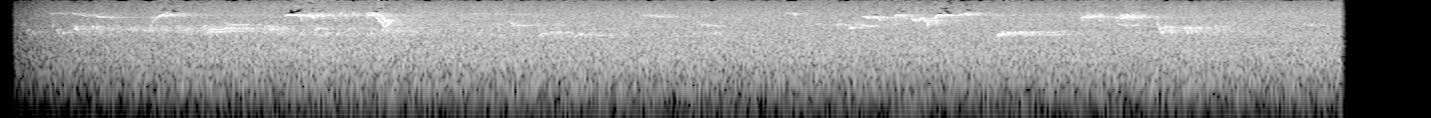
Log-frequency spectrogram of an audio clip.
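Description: Forest ambience of scattered high bird chirps and short whistles over a steady hiss. It fades in at the start and cuts off abruptly at the end.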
